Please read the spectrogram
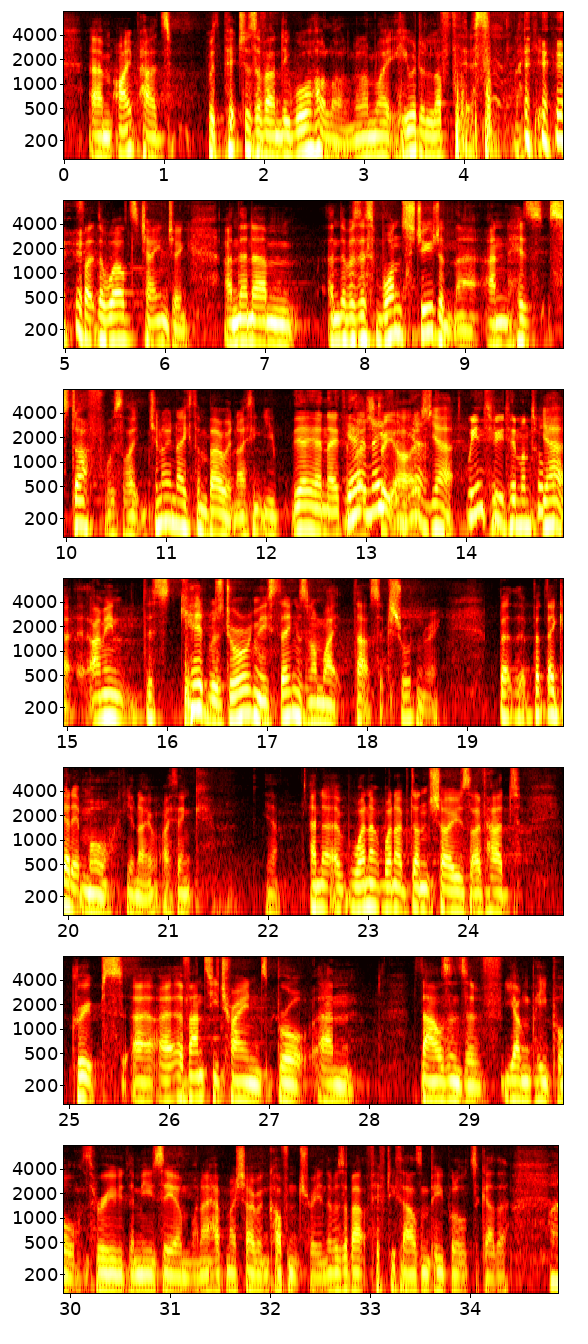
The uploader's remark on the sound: Live at Hay Festival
